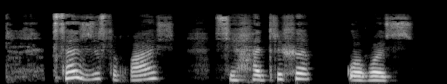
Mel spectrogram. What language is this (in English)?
Kabardian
